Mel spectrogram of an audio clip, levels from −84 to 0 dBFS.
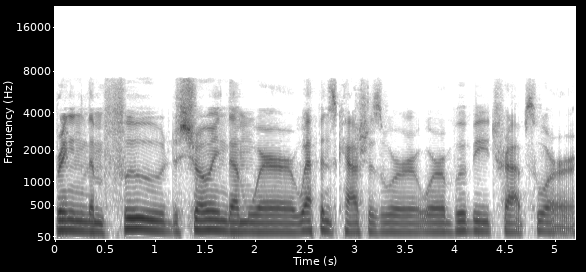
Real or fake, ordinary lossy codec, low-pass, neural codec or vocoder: real; AAC, 32 kbps; 7.2 kHz; none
